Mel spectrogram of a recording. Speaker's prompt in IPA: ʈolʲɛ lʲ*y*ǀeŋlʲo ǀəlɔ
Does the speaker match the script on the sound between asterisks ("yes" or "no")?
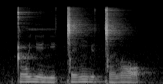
no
